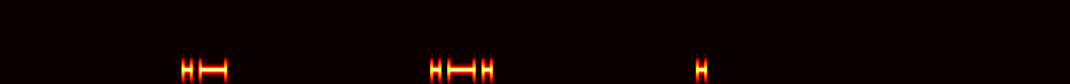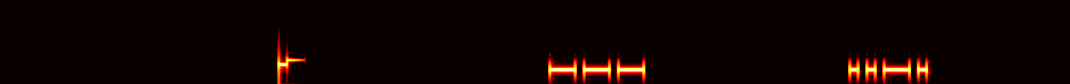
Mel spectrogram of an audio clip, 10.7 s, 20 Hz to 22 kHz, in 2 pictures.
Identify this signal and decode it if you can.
Morse code, heard as a keyed tone, about 28 wpm, spaced as for 8 wpm, 700 Hz. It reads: ARE OF
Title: 8x Character Spacing - Top 100 Words - 28wpm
